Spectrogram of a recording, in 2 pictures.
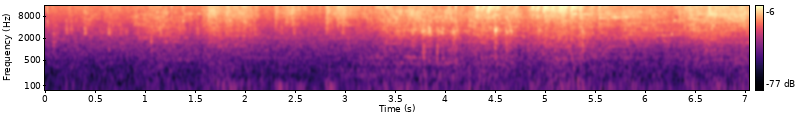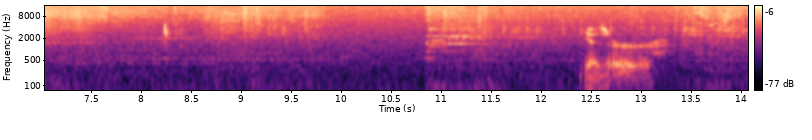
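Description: Magic spells whoosh and crackle in a fast fight.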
